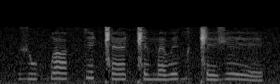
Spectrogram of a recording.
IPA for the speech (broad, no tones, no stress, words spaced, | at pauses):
ʒuɡ͡bɐ | keǁɛːǁe mɛβeɡə̤ ǁeʒeː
